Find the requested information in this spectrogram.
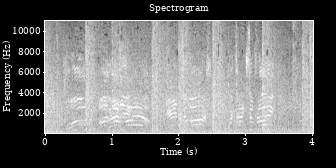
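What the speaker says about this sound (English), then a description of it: "And here comes a Calliope barrage." Calliope rocket artillery barrage in the World War II strategy game Company of Heroes 2, a continuous dense roar of rapid launches and blasts with whistling rocket streaks through it, loud and sustained throughout.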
